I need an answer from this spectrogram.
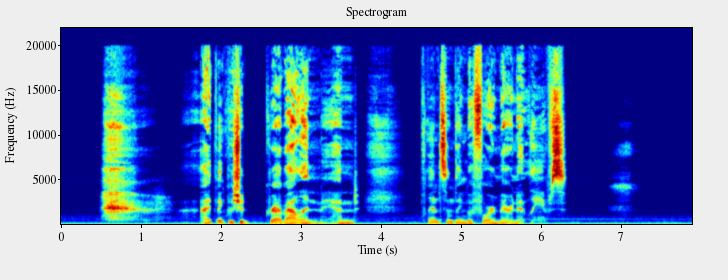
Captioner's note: sigh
